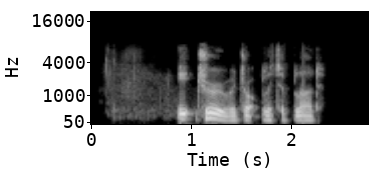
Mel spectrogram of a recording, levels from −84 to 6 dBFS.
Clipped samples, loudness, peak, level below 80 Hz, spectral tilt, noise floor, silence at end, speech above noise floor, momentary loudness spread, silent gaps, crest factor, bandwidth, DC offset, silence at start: under 0.1%; -17 LUFS; -2 dBFS; -54 dBFS; -5.5 dB/octave; -46 dBFS; 0.5 s; 30 dB; 10 LU; none; 16 dB; 8 kHz; under 0.1%; 0.85 s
